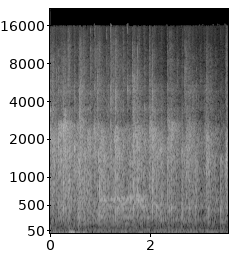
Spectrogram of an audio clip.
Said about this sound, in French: On peut quand même l'applaudir.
